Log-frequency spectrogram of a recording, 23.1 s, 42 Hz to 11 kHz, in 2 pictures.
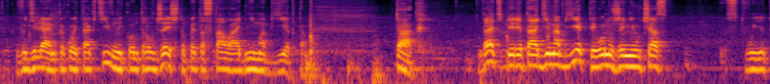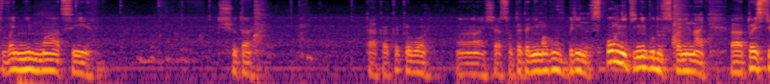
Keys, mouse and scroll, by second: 0.5 ctrl+j, 7.8 g, 9.3-11.1 drag, 13.3-15.4 drag, 15.4 ctrl+z, 21.9 KP_1.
